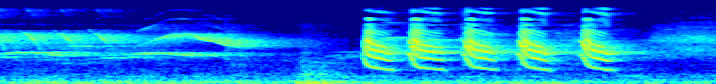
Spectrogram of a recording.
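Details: Hwamei song: a drawn-out whistle gives way to five loud, sharp notes, each sweeping steeply downward, repeated at a brisk, fairly even pace.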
